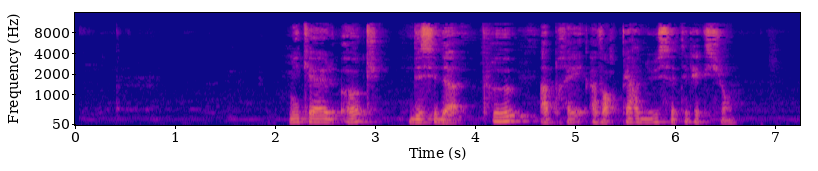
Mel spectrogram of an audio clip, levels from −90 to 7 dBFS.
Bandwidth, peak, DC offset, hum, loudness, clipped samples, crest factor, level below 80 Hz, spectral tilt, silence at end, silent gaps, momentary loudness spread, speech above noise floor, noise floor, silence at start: 11.5 kHz; -6 dBFS; under 0.1%; none; -31 LUFS; under 0.1%; 28 dB; -66 dBFS; -3 dB/octave; 0.65 s; none; 15 LU; 40 dB; -73 dBFS; 2.15 s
